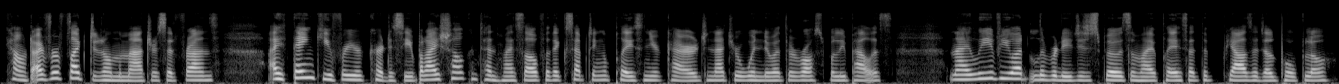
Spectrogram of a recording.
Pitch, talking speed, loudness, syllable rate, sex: 205 Hz, 230 wpm, -19 LUFS, 6.4 syllables/s, female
